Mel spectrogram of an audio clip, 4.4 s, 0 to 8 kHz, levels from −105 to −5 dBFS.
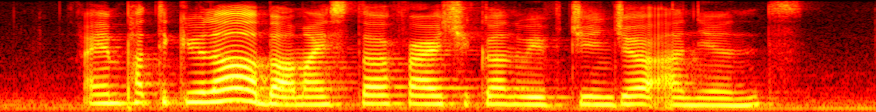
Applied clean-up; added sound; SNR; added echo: none; none; none; none.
